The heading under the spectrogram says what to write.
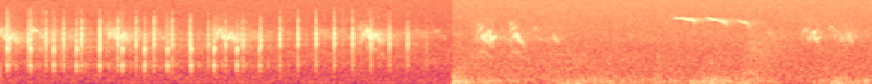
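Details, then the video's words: A courting white stork gives dry, wooden bill-clattering as a rapid, even series of clicks for about three seconds, followed by wind rumble and a few chirps from small birds. "Weißstorch bei der Balz"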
